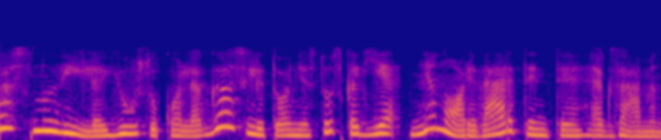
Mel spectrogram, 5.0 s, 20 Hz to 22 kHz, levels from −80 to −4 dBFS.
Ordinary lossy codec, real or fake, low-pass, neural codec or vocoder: AAC, 24 kbps; real; 5.4 kHz; none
